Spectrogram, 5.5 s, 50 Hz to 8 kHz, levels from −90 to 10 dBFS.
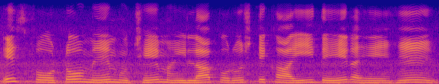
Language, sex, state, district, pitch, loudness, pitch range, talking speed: Hindi, female, Madhya Pradesh, Katni, 220 Hz, -16 LUFS, 205-240 Hz, 110 wpm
